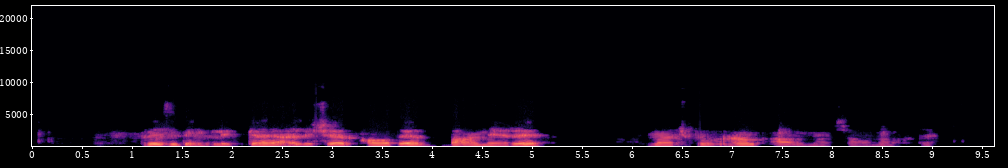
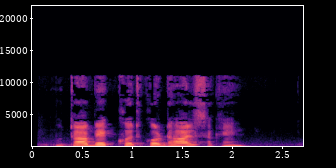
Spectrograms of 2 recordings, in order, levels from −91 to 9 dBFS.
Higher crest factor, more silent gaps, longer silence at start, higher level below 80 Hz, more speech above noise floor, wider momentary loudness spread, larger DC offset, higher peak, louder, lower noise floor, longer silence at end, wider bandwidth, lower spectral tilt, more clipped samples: about the same, 20 dB vs 22 dB; neither; first, 1.1 s vs 0.25 s; second, -76 dBFS vs -58 dBFS; first, over 64 dB vs 44 dB; first, 21 LU vs 16 LU; neither; second, -8 dBFS vs 0 dBFS; second, -26 LUFS vs -20 LUFS; first, under -90 dBFS vs -65 dBFS; about the same, 0.65 s vs 0.6 s; second, 7 kHz vs 11.5 kHz; first, -7.5 dB/octave vs -5.5 dB/octave; neither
